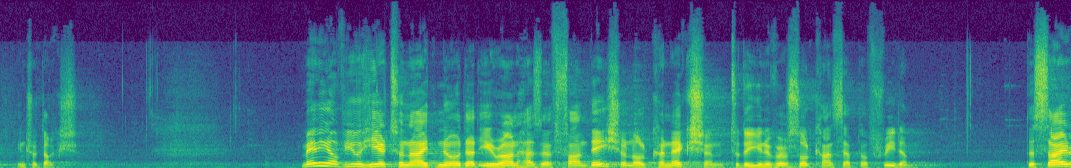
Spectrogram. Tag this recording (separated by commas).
Narration, Male speech, Speech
